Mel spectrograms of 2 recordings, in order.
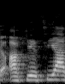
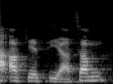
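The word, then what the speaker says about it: acacia: अकेसिया, कई लोग इसे अकेसिया भी पढ़ते हैं, आका अकासिया या अकेसिया. सबसे अच्छा अकेसिया पढ़िए.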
